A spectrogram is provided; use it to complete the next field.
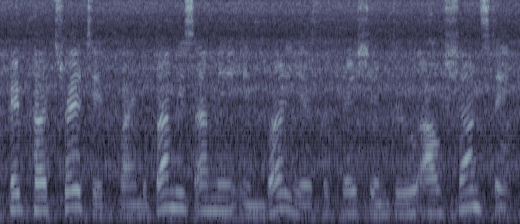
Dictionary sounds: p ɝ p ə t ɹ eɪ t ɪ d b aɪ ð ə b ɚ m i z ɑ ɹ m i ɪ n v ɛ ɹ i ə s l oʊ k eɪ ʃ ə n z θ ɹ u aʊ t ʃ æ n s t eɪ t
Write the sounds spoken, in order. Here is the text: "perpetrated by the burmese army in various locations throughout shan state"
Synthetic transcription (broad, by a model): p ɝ p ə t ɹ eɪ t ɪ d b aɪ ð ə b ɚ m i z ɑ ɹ m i ɪ n b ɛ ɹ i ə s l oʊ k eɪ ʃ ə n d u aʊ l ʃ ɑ n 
